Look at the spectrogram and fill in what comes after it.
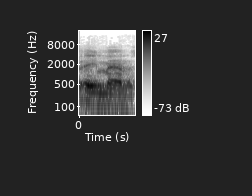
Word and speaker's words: amen: It is amen, as a matter of fact. Amen is how you say it in Greek.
